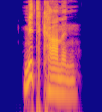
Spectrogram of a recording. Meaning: first/third-person plural dependent preterite of mitkommen
- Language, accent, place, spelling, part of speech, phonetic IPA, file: German, Germany, Berlin, mitkamen, verb, [ˈmɪtˌkaːmən], De-mitkamen.ogg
